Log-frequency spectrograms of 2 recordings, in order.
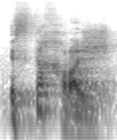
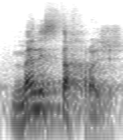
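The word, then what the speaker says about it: استخراج: When I start with connecting Hamza, I pronounced it, istakhraj. But if it's preceded by another word, we will not pronounce it, such as man istakhraj, man istakhraj.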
